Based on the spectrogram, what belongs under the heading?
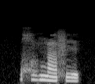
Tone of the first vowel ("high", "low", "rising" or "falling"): high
